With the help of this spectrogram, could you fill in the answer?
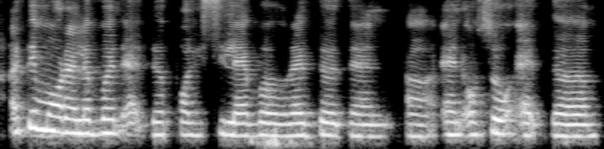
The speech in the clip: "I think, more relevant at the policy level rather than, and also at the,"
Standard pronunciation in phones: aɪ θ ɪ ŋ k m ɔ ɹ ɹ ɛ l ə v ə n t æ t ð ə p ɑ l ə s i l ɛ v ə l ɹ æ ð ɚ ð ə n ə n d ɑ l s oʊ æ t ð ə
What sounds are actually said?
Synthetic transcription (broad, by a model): aɪ t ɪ ŋ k m ɔ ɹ ɹ ɛ l ə v ə n t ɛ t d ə p ɑ l ə s i l ɛ v ə l ɹ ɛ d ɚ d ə n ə n ɑ l s oʊ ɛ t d ə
